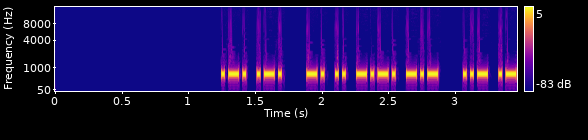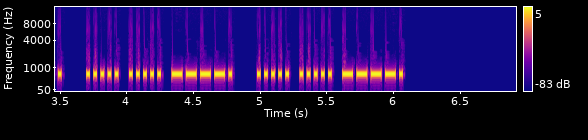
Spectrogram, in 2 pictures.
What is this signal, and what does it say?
Morse code, heard as a keyed tone, about 42 wpm, 690 Hz. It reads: RR NICK UR 559 559
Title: SOTA QSO Practice 45wpm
